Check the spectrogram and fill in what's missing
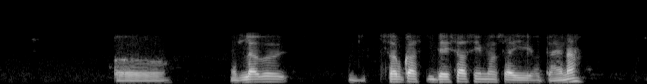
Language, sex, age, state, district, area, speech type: Urdu, male, 18-30, Bihar, Khagaria, rural, conversation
